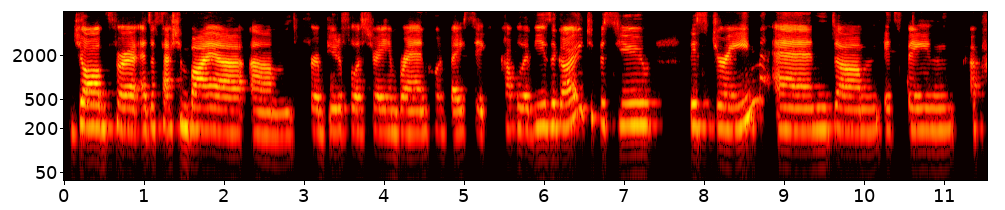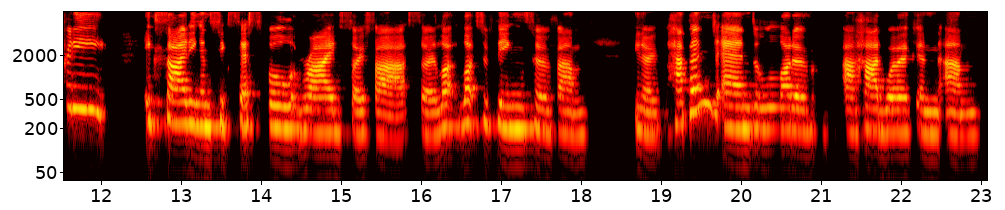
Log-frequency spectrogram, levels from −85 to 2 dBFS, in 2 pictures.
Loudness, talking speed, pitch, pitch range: -28 LUFS, 140 wpm, 195 Hz, 180-220 Hz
